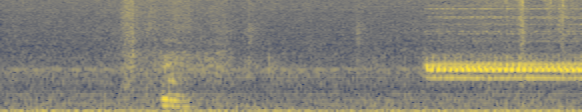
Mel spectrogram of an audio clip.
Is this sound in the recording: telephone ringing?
yes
